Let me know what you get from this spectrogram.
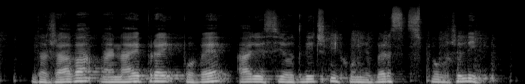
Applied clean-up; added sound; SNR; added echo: neural mask model RNNoise.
